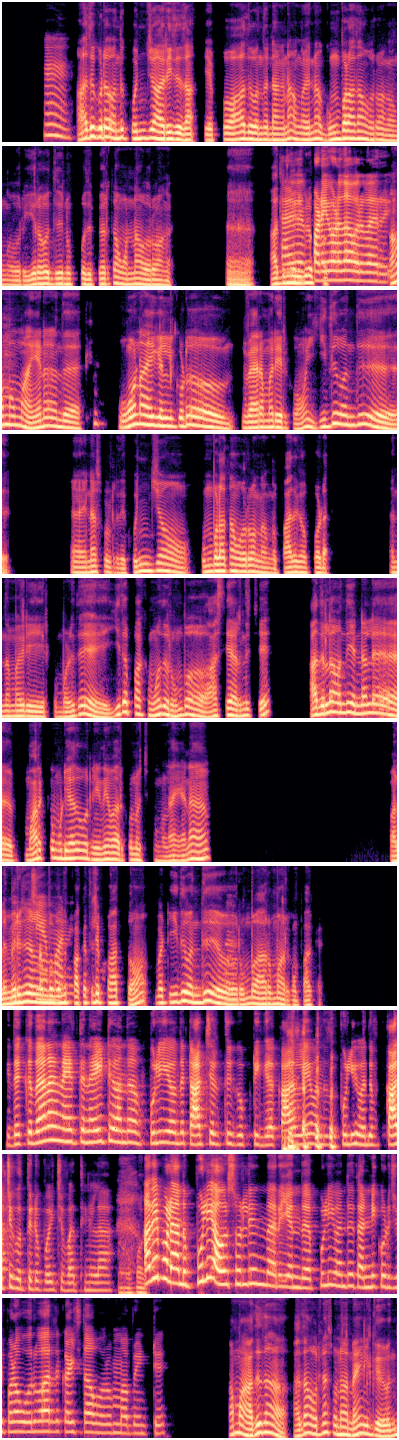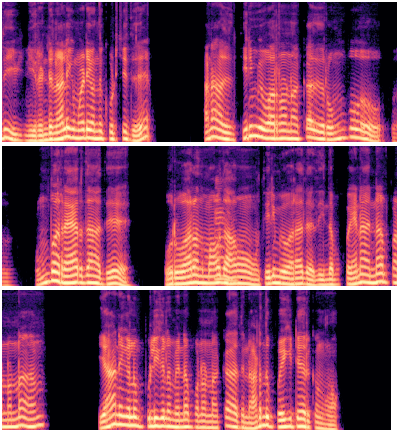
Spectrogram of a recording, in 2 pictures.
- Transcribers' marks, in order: other noise; laugh; in English: "ரேர்"
- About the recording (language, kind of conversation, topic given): Tamil, podcast, காட்டில் உங்களுக்கு ஏற்பட்ட எந்த அனுபவம் உங்களை மனதார ஆழமாக உலுக்கியது?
